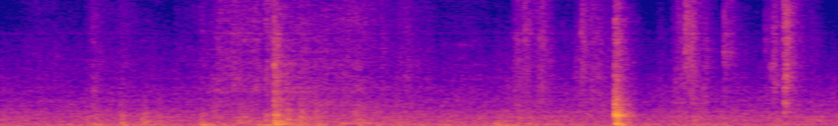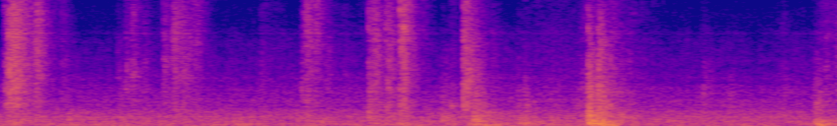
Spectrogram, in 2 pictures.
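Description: Cardboard boxes are set down on a table with light knocks.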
